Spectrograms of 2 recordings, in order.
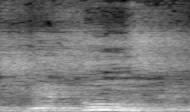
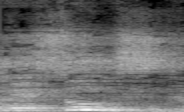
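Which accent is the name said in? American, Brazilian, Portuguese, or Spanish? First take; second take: Brazilian; Spanish. First: It is said with a Brazilian Portuguese accent. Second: It is said with a Spanish accent. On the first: "nós brasileiros dizemos" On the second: "os espanhóis"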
